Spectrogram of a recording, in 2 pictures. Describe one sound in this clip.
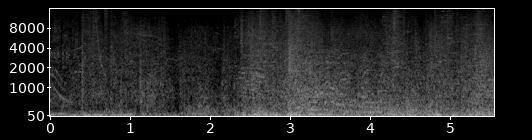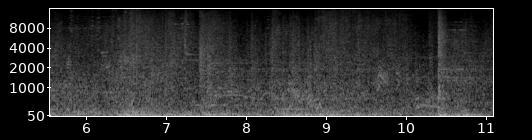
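Magic spells whoosh and crackle in a chaotic battle.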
